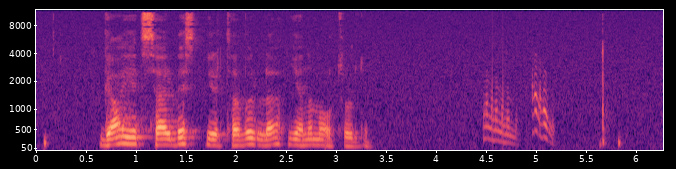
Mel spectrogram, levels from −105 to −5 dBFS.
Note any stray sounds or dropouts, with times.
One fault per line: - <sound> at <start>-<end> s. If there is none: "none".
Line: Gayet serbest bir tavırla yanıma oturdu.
- chirp at 4.5-5.2 s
